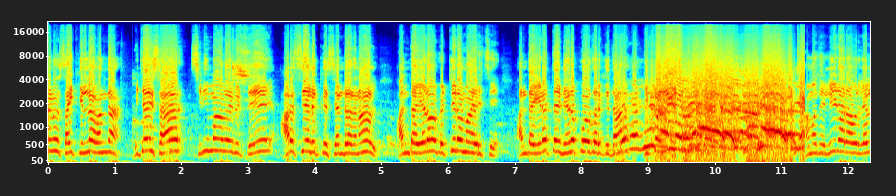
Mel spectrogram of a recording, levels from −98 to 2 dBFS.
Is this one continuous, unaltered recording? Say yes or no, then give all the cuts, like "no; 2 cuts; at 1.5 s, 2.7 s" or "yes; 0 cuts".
no; 3 cuts; at 1.2 s, 2.1 s, 11.3 s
